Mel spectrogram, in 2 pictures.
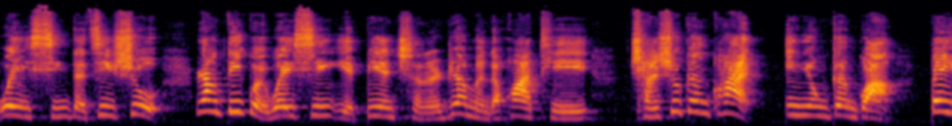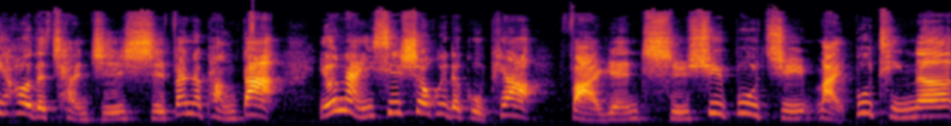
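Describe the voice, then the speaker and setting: Animated in tone, a woman projects a raised, high-pitched voice at a moderate pace with very wide pitch swings. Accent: Taiwanese. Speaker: financial TV show host. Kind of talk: finance show hosting; scripted preview narration.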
